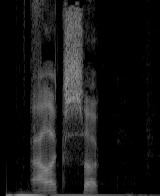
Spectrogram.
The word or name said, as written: Alex Suk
